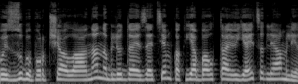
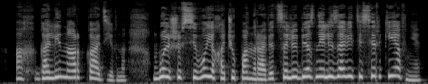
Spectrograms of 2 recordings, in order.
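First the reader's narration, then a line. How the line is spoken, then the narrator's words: Timid babble. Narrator (Russian): пролепетала я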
